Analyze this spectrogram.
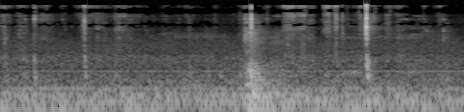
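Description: Plastic clicks and knocks as an electrical connector on a car's air-intake duct is handled and its locking tab worked, over a steady low background rumble. The loudest is a single knock about two and a half seconds in, followed by a sharp click about a second later.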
